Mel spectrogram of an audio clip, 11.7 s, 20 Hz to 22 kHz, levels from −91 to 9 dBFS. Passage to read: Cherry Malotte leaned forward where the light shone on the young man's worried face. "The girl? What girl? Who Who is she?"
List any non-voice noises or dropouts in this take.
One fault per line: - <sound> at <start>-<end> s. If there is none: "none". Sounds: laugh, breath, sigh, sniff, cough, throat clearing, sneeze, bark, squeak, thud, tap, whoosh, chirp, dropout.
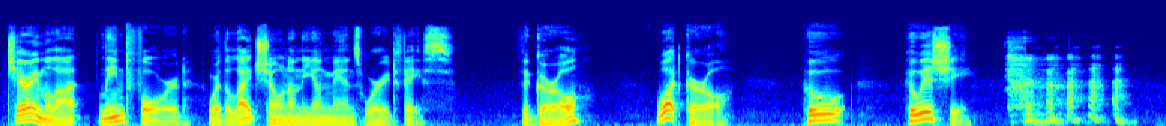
- laugh at 10.0-11.4 s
